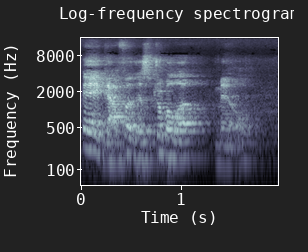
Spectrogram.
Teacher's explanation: there's no T there at all. It's just like a tiny moment of auto-asphyxiation · Term: glottal stop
